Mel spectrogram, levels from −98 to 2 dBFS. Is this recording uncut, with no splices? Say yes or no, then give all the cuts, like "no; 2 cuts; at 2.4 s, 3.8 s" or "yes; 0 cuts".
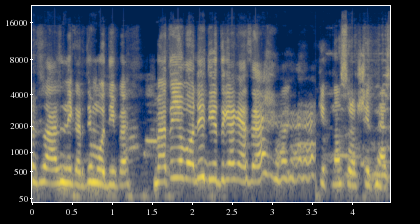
yes; 0 cuts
